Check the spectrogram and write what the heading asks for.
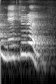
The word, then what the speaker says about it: natural: NATURAL, इसमें भी TU आया है, इसका प्रोनाउंसिएशन क्या होगा? नेचुरल। CENTURY, सेंचुरी, बीच में इसमें भी TU आया है इस वर्ड में।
